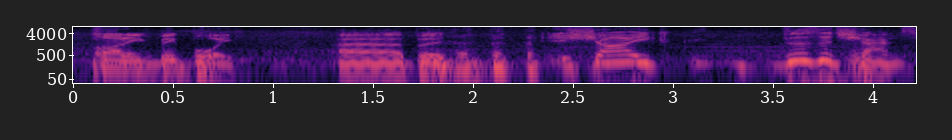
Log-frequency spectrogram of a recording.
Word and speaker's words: XY: What's the correct pronunciation? Shy. Shy. All right, so Shy.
